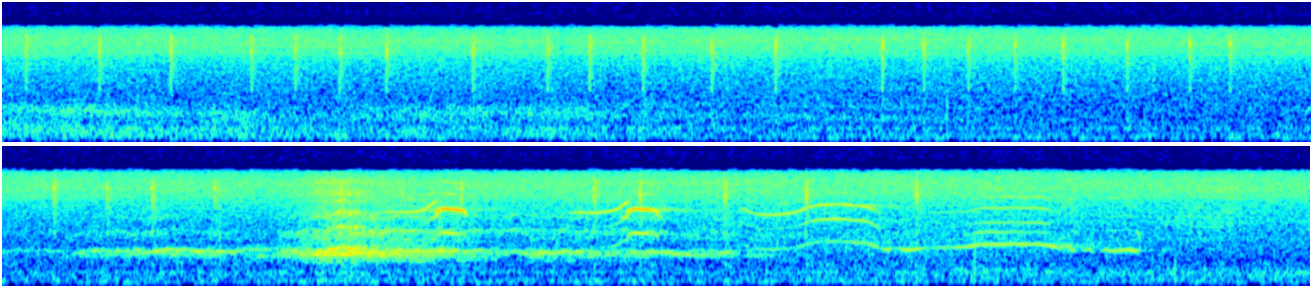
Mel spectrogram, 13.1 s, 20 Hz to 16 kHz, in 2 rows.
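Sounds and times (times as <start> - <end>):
faint ticking: 0.0 - 8.0, 8.9 - 12.3
low background hiss: 0.0 - 13.0.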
